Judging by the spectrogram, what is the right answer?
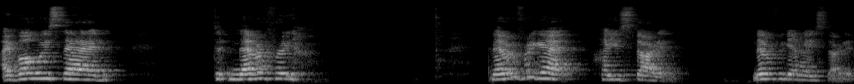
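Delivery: crying, tearful speech. A speaker overwhelmed by messages talks to followers, crying while talking. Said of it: "I'm crying".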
